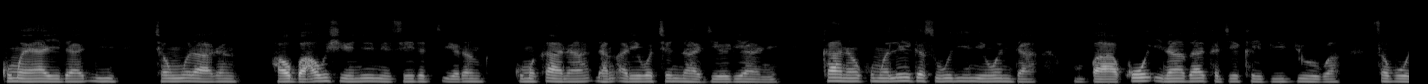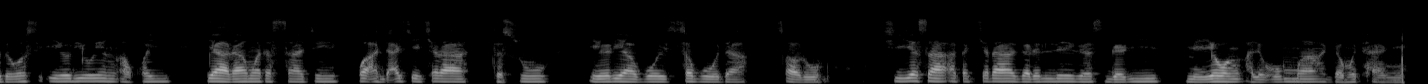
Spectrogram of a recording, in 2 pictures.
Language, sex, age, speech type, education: Hausa, male, 30-45, spontaneous, tertiary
